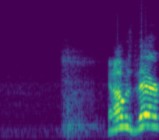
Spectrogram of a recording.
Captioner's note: blows Raspberry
